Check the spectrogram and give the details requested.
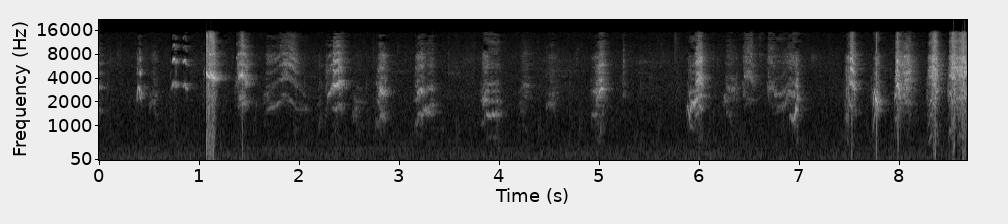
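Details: Bali myna in full gacor song, stringing together wavering nasal notes, sharp dry clicks and loud harsh squawks, the phrases growing denser and louder toward the end.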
